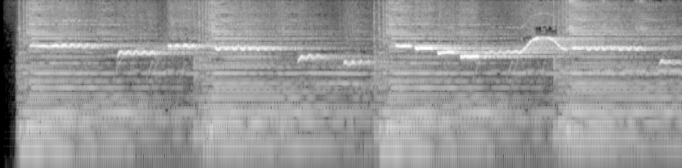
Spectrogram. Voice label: background of speech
